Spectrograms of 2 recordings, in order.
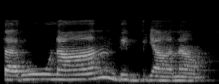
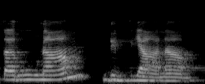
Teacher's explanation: Anuswara here followed by Di. You could optionally combine the Sandhi and chant it as Tarunan Divyanam. Or it is also correct to chant the Anuswara completely as Tarunam Divyanam.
